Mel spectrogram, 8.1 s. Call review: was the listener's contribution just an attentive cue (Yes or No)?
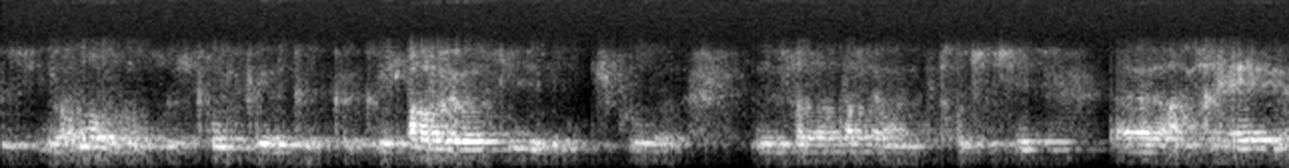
Yes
